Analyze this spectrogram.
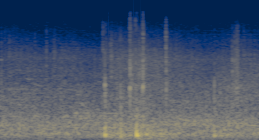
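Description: Bamboo swords clack together.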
